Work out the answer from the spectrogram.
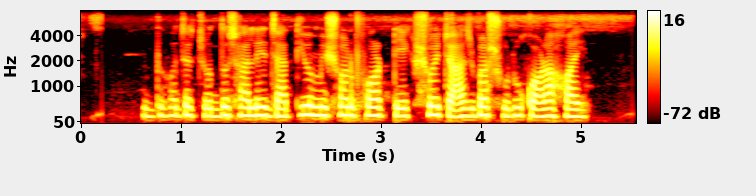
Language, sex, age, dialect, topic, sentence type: Bengali, female, 18-24, Northern/Varendri, agriculture, statement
